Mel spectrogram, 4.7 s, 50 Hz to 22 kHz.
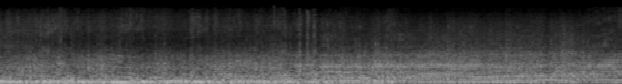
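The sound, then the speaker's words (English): Loud, raucous roar of LMP3 race cars' V8 engines on a street circuit, a dense, steady engine bellow that holds at a constant level throughout with no clear rise or fall and no voices. “Raucous bellowing of the V8s from the LMP3s. They sound fantastic.”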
